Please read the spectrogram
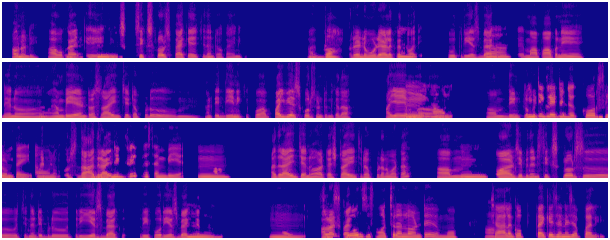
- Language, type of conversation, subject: Telugu, podcast, విద్యలో టీచర్ల పాత్ర నిజంగా ఎంత కీలకమని మీకు అనిపిస్తుంది?
- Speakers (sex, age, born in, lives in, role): female, 30-34, India, India, host; male, 50-54, India, India, guest
- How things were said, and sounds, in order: in English: "సిక్స్ సిక్స్ క్రోర్స్ ప్యాకేజ్"; in English: "టూ త్రీ ఇయర్స్ బ్యాక్"; in English: "ఎంబీఏ ఎంట్రన్స్"; other background noise; in English: "ఫ ఫైవ్ ఇయర్స్ కోర్స్"; in English: "ఐఐఎం"; in English: "ఇంటిగ్రేటెడ్"; in English: "ది యూనియన్ ఇంటిగ్రేటెడ్ కోర్స్"; in English: "డిగ్రీ ప్లస్ ఎంబీఏ"; in English: "టెస్ట్"; in English: "సిక్స్ క్రోర్స్"; in English: "త్రీ ఇయర్స్ బ్యాక్. త్రీ ఫోర్ ఇయర్స్"; in English: "సిక్స్ క్రోర్స్"; in English: "ప్యాక్"; in English: "ప్యాకేజ్"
